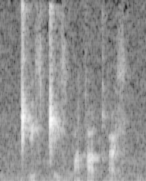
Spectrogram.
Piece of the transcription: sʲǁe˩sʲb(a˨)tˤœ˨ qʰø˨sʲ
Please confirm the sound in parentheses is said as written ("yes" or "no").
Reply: yes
